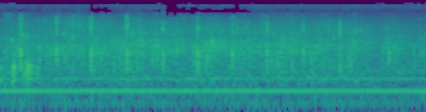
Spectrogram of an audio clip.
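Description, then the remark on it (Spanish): An audience applauds the rich young man of the Bible story for about four seconds, many overlapping claps forming a steady, crackling patter at moderate volume over a low electrical hum, with no talking. “Denle un aplauso al joven rico,”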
